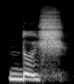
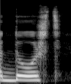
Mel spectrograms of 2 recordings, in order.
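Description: First: Дождь said as дощ; old Moscow norm. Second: Дождь with ЖД heard as ШТЬ; spelling pronunciation. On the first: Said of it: "произносится как". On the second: Teacher naming the word дождь, pronounced as spelled. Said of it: "Что касается слова". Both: Shown as a demonstration.

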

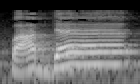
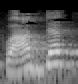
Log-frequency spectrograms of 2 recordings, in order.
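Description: First: عبدا slowly stretched on a high, held aa; long final alif. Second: عبدة cut to a short final a; short final fatha. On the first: Teacher listing variant forms, long aa on عبدا. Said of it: "وإثبات الألف". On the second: Teacher listing variant forms, short a on عبدة. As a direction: end عبدة on a brief a, no lengthening. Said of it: "حذف الياء وفتح الدال". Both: Shown as a demonstration.

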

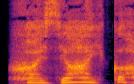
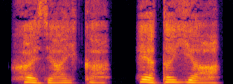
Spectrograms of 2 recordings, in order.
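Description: First: Slow ghostly whisper; eerie whisper. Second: Eerie whisper. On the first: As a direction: breathe it like a ghost from the grave. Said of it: "Раздался загробный шёпот". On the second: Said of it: "Почему ты так жутко шепчешь". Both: A narrator's reading.

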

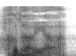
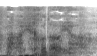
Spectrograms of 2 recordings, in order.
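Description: First: Said in the usual way. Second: Slow anguished whisper. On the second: Acted. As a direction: let «خدایا» fall slowly in a breathless moan. («وای خدایا» را آهسته و نجواوار با درد بگو) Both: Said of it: "گفت".

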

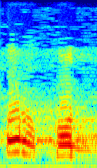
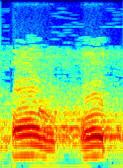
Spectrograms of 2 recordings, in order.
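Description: First: ارقض with a pure rounded u vowel; light damma. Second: ارقض with the u wrongly thickened towards o; heavy damma error. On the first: Tajweed teacher giving the form to say, light damma. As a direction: keep the u in ارقض light and clean. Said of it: "قل". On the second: Tajweed teacher showing what not to say, heavy damma. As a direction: darken the u in ارقض to an o. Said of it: "ولا تقل". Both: Shown as a demonstration.

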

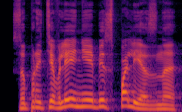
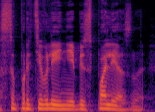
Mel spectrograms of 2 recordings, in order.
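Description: First: Higher-pitched guard's mock roar; emphatic drilled bark. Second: Said in the usual way. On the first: A narrator's reading. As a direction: bellow the slogan, somewhat restrained. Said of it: "взревел охранник". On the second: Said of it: "крики охранника".

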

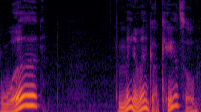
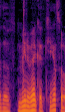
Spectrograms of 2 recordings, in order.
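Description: First: High rising "what", then softer disbelief; stunned, drawn-out question back; incredulous. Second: Said in the usual way. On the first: Retold or imitated. Fan hearing from his buddy that the fight is off, incredulous. Shocked reaction to buddy's news.

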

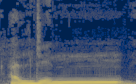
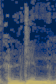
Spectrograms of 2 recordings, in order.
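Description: First: Final ن of الجن held as a long, steady nasal hum; held ghunna. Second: Said in the usual way. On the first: Shown as a demonstration. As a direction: stop on الجن with its doubled ن drawn out through the nose. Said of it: "يبقى في الغنة موجودة". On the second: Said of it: "وقفت على كلمة الجن مثلًا".

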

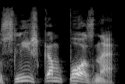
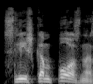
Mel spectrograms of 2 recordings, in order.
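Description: First: High, drawn-out cry of despair; slower despairing cry. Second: High, loud cry of despair. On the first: Mazarin despairs again, high slow cry. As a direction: stretch the despair out slowly. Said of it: "хватаясь за голову". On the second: Mazarin despairs as gates give way, high cry. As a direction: clutch your head and cry out. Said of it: "сказал Мазарини, хватаясь за голову". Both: A narrator's reading.

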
